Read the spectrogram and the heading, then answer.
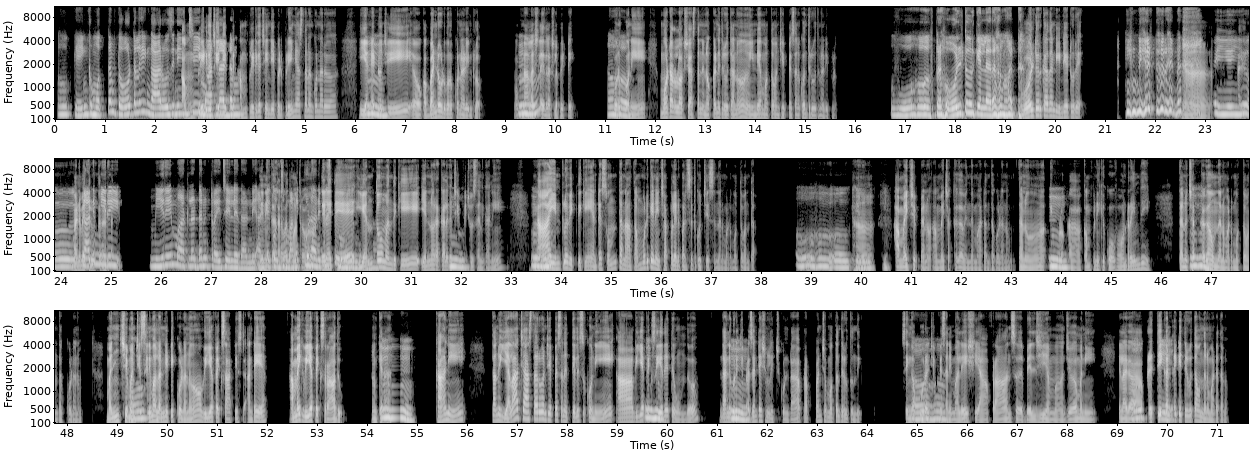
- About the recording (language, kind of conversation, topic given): Telugu, podcast, మిత్రుడు లేదా కుటుంబసభ్యుడు ఒంటరితనంతో బాధపడుతున్నప్పుడు మీరు ఎలా సహాయం చేస్తారు?
- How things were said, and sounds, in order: in English: "టోటల్‌గా"; in English: "కంప్లీట్‌గా చేంజ్"; in English: "కంప్లీట్‌గా చేంజ్"; in English: "మోటార్ వ్లాగ్స్"; laughing while speaking: "ప్ర వరల్డ్ టూర్‌కేళ్లారన్నమాట"; in English: "వరల్డ్"; in English: "వరల్డ్ టూర్"; laughing while speaking: "ఇండియా టూ‌రేనా"; in English: "ట్రై"; in English: "కో ఫౌండర్"; in English: "వీఎఫ్ఎక్స్ ఆర్టిస్ట్"; in English: "వీఎఫ్ఎక్స్"; in English: "వీఎఫ్ఎక్స్"; in English: "కంట్రీకి"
